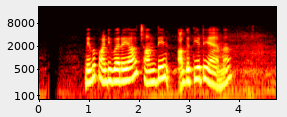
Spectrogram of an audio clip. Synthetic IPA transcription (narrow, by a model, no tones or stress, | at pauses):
meməpaɳɖiʋɐɾəjaːt͡ʃand̪ena̰ɡət̪ijəʈəjæːmə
